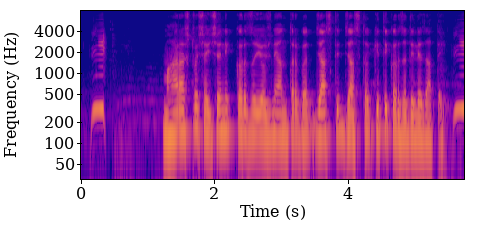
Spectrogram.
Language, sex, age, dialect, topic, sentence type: Marathi, male, 31-35, Standard Marathi, banking, question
